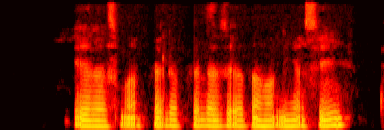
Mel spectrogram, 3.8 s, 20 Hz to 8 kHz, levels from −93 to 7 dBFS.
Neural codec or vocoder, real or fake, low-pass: vocoder, 44.1 kHz, 128 mel bands every 256 samples, BigVGAN v2; fake; 7.2 kHz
